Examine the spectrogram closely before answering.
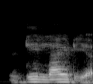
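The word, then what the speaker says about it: Bdelloidea: second class डिलाइडिया, इसका B silent है, डिलाइडिया जी, anterior and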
